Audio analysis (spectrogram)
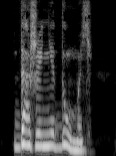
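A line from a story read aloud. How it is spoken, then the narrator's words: Angry interruption. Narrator (Russian): зло оборвала его Шу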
